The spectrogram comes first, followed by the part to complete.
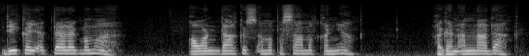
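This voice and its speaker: A woman's voice: medium pitch, level tone, normal speed, no room sound, natural voice. A woman acting an earnest, trusting grown child in an Ilocano family audio drama. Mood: earnest, reassuring.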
